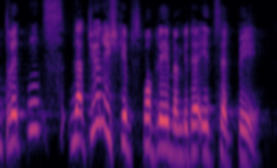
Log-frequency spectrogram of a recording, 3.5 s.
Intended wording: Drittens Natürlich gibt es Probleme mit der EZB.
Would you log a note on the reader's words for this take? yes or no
no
